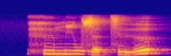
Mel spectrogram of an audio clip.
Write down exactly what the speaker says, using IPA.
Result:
h ɨ˧ m i˧ w z ə˨˩ t̚ s ɨ̰˧˥ ə̯

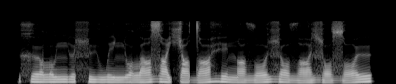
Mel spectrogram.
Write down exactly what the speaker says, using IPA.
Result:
x ø lˠ u ɲ ø ɬ y w e ɲ o lˠ e zˤ æ ç ɑ dˤ æ ɦ e n ɑ ðˤ y ɮ ø ðˤ e ɮ o zˤ ø

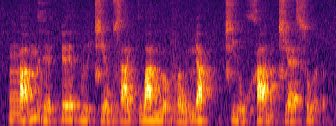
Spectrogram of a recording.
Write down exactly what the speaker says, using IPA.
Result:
ŋ a̰˧˥ m ɣ e˨˩ t̚ ɗ e˧ ɓ ɨ˨˩ t͡ɕ e˨˩ w z a˨˩ j k w a˧ n l o̰˧˨ v ə˨˩ w ɲ a˦˥ k̚ | t͡ɕ i˧˩ w x a˨˩ n t͡ɕ ɛ˨˩ s ṵ˧˨ ə̯ ʔ

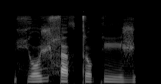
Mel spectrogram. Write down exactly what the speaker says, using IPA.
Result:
ç o ʒ ɬ a θ t o k i ʒ

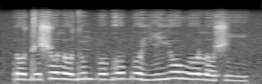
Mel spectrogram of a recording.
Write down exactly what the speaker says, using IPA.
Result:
ɾ o˧ d e˧ ʃ o˦ l o˧ d ũ˦ b o˧ ɡ o˦ b o˦˨ j i˨˦ j o˦ w o˧ l o˨ ʃ i˨

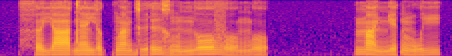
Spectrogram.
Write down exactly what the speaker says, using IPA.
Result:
h ə˨ j aː˧ d ɛ̃˧ j ə˨ kʷ ã˧ ɡ ɨ˨˦ ɾ ɨ˦˨ ɣ ũ˨ ɲ oː˦ v oː˨ ŋ o˦˨ | m ã˦˨ ɲ e˧ ɗ ũ˨ w iː˦

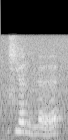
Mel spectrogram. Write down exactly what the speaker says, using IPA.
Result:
ɕ j ɛ˥˩ n l ɥ ɛ̰˨˩˦

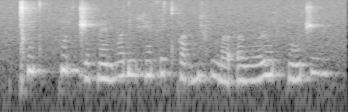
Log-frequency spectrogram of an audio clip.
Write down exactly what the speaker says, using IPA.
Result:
ǀʰ ẽ˦ t kː õ˦ t d͡ʒ ɛ˨ k͡p ɛ̃˨ b ʌ˦ ɗ i˦ h ẽ˦ θ i˦ t qʷ ɛ˨ ɡ͡b i˦ f ŋ͡m ʌ˨˦ ʔ ʌ˨ w o˨˦ ɹ ũ˦ f k õ˨˦ t͡ʃ i˦

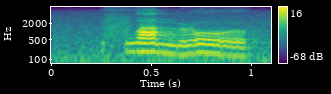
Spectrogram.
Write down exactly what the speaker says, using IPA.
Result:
f w a˥˧ n ɻ o˥˩ ʊ̯

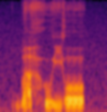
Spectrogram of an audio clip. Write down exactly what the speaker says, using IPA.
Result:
b a˧ h u˧ j o˦

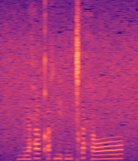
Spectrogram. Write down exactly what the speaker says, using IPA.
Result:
m e ħ i qʼ ɘ x nʲ ɘ ʔ ĩ ǀʰ ɨ ħ ɔː

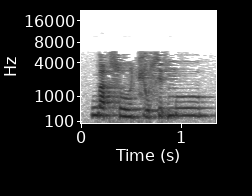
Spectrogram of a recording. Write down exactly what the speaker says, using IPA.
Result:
w ä˦ ʔ sʰ o˨ ʊ̯ t͡ɕ o̰˦˨ s ɪ˦ ʔ m u˦

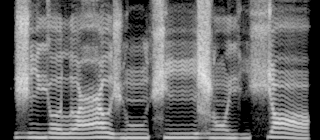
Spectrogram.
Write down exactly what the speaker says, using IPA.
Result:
ʒ i j ʌ l ʌ ʕ ʌ ʒ ũː ɕ iː ɮ ɔ̃ j i̤ ç ɑ

